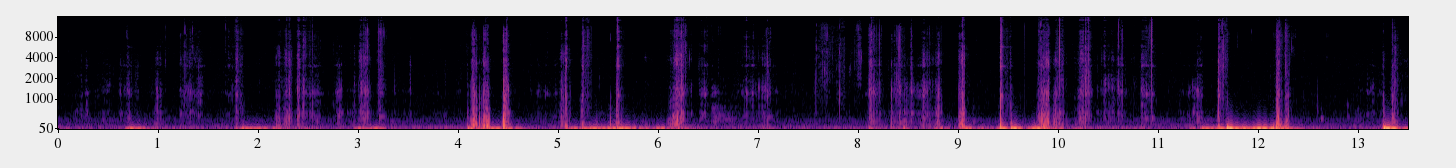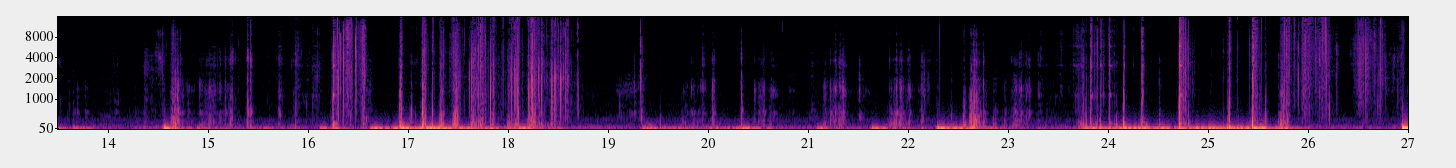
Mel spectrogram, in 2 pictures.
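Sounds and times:
faint low hum: 0.0 - 27.0
ear cleaning dry scratching and crackling scrapes: 6.1 - 12.4, 14.6 - 18.7, 20.0 - 27.0.

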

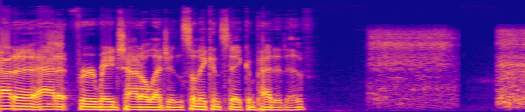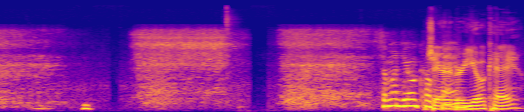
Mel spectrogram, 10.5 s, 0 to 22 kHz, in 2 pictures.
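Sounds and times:
speech: 0.0 - 4.0, 6.1 - 6.8, 9.1 - 10.4
heavy forceful breathing: 3.6 - 9.2
snort: 3.6 - 9.2.

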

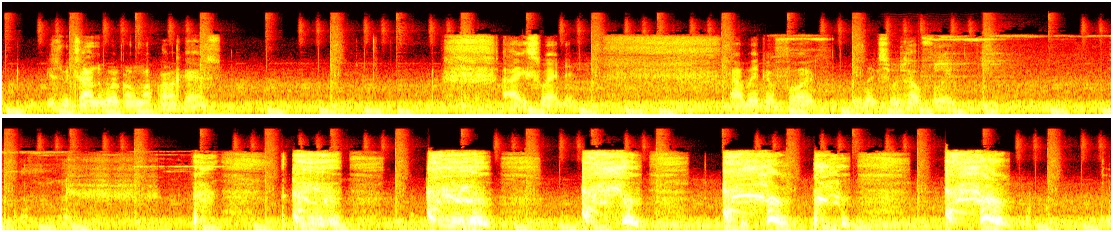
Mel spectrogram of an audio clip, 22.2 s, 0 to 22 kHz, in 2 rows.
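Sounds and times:
speech: 0.4 - 2.3, 5.0 - 6.0, 7.3 - 9.7
hard coughing fit: 13.0 - 14.6, 15.3 - 16.1, 16.9 - 17.6, 18.3 - 19.7, 20.5 - 21.3.

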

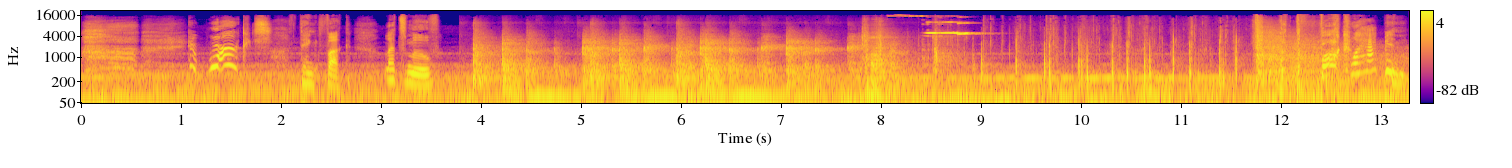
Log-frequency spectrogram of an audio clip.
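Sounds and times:
speech: 1.1 - 3.7, 12.5 - 13.2
hurried footsteps thudding: 3.8 - 11.8.

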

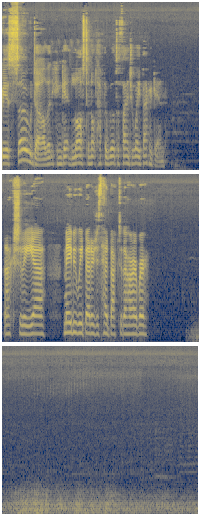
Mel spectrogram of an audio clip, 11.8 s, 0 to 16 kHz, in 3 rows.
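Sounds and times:
speech: 0.0 - 3.4, 4.0 - 6.9
thunder rumbling: 7.6 - 11.7.

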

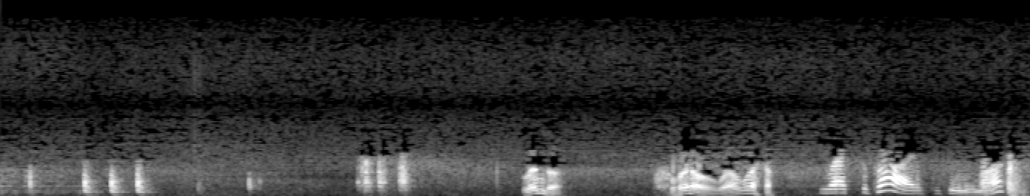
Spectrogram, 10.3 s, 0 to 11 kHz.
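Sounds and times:
young woman knocking on the wooden door of an artist's studio in Greenwich Village, New York: 0.8 - 1.6
speech: 5.2 - 5.8, 6.7 - 10.3.

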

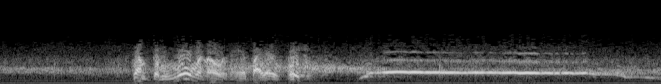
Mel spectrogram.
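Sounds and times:
speech: 1.3 - 4.2
wolf howling: 2.0 - 6.5.

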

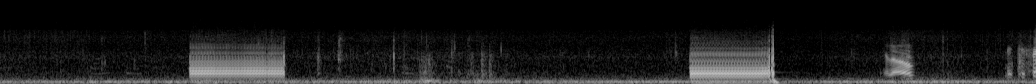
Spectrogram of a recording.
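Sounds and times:
loud buzzing telephone ringback tones: 1.9 - 2.9, 6.9 - 7.8.

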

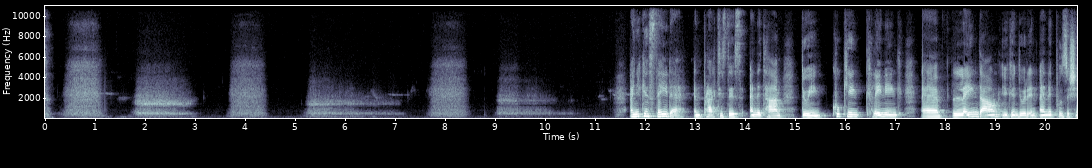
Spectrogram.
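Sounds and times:
slow breathing in through the nose and out through the mouth: 0.0 - 11.7
speech: 11.7 - 20.6.

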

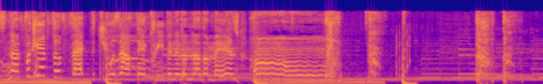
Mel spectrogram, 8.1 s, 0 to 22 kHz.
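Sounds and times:
speech: 0.1 - 4.9
harsh hacking coughs: 4.9 - 5.9, 7.1 - 7.9.

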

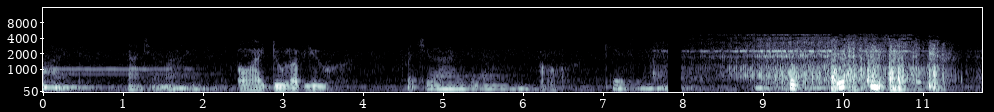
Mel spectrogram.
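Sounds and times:
speech: 2.7 - 3.7, 4.6 - 6.5, 7.1 - 7.8, 8.9 - 10.8
alarm clock ringing with tinny rattle: 8.0 - 11.7.

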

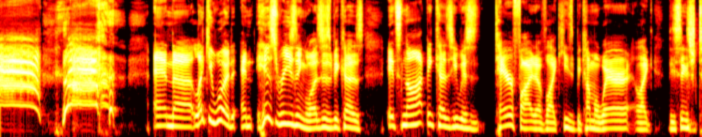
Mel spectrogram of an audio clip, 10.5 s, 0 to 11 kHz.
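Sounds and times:
man wailing and screaming uncontrollably: 0.0 - 1.8
man sobbing: 0.0 - 2.3
man gasping: 0.6 - 2.3, 5.5 - 5.8
speech: 2.3 - 10.5.

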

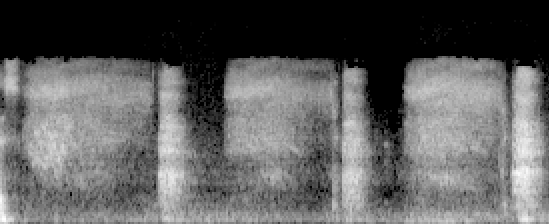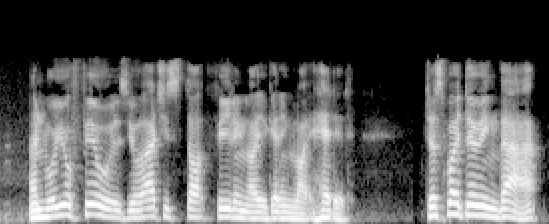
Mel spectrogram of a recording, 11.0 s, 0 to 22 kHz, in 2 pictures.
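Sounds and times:
person doing a breathing exercise: 0.0 - 5.8
speech: 5.8 - 9.1, 9.8 - 10.9.

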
